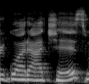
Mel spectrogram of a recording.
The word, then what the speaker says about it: Guarexez: So you started your store, Guaraches, which mm-hmm. is spelled G U A R E X E Z, which by the way, the X is a CH sound. Yeah. Ch- ch- sound, which by the way, I was just in Spain and they use the X as a ch sound as well.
